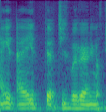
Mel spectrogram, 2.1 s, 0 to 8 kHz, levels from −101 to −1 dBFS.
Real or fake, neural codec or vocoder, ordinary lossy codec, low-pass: fake; codec, 16 kHz, 1 kbps, FunCodec, trained on Chinese and English, 50 frames a second; none; none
